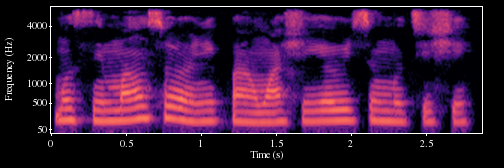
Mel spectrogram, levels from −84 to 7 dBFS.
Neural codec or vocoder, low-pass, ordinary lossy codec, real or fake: none; 5.4 kHz; Opus, 64 kbps; real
